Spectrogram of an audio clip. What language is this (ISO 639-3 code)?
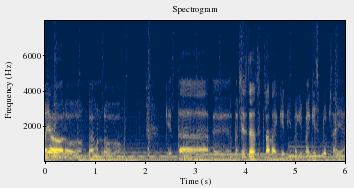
ind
